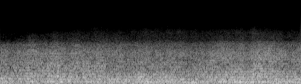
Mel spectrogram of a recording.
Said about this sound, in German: Der Riesenvogel ist schon von weitem zu hören. Es ist eine Maschine der Swiss, die sehr tief über den Parkplatz des Opfiker Stadthauses donnert.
